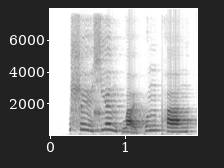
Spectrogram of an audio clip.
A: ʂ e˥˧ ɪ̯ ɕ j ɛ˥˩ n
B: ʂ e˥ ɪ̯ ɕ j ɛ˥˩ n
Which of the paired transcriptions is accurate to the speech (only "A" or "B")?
A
